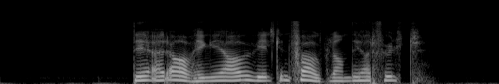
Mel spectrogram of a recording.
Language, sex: Norwegian, female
